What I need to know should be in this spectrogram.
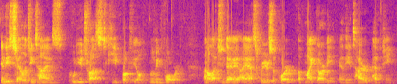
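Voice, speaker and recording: A man's voice: medium pitch, steady tone, a little fast. Male candidate speaking in a very echoey hall. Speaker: village board candidate. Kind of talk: prepared closing statement at a public forum. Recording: very echoey hall, faint noise.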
